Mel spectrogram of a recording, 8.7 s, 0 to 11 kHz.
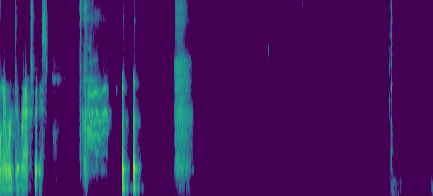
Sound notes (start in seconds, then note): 3.8 chuckles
